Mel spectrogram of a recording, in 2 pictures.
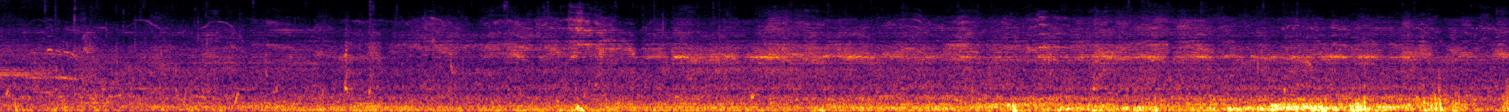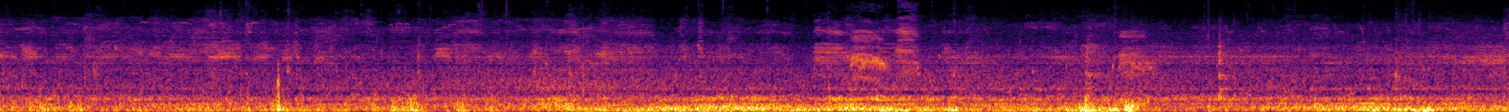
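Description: Wind buffeting the microphone in uneven gusts, strongest about halfway through and again near the end, with scattered bird calls over it.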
